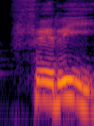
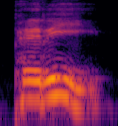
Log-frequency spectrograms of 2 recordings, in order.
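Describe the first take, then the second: First: The word starts with an f sound. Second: The word starts with a p sound. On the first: "or feri. Here there is no dot" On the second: "It doesn't say peri as in the previous verses"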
